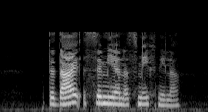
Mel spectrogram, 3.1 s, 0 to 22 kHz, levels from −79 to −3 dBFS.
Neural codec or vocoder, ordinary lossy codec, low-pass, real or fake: none; AAC, 24 kbps; 10.8 kHz; real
